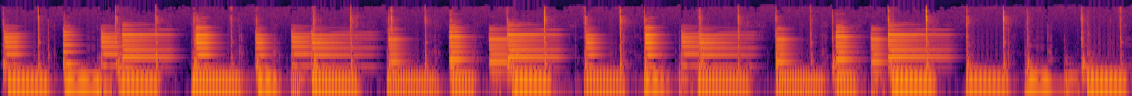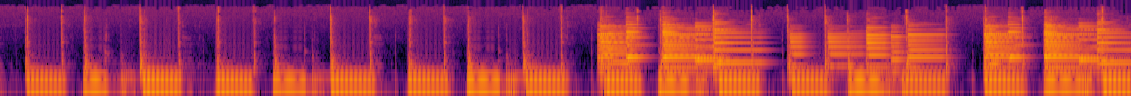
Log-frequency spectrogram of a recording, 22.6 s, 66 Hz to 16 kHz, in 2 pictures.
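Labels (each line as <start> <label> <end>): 0.0 Bass guitar and piano playing together. 9.6
9.6 Bass guitar playing a rhythmical song. 17.1
17.2 Bass guitar and piano playing together. 22.6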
